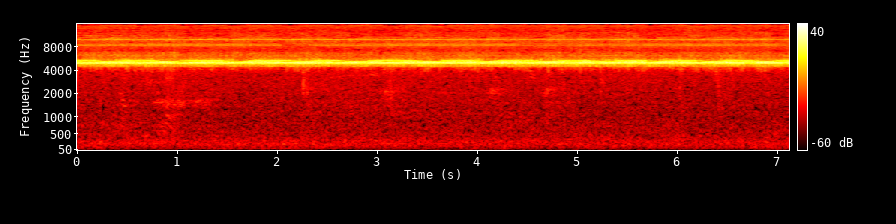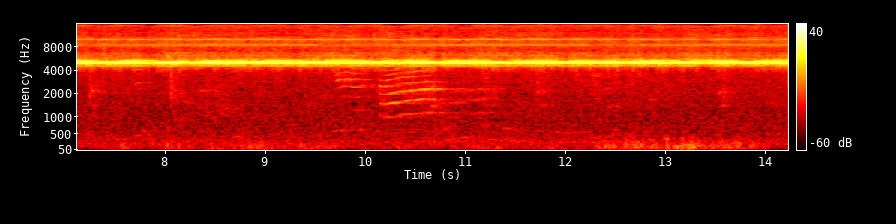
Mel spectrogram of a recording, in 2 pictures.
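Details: Autumn insects ring steadily in satoyama countryside, 2016, a level high-pitched drone throughout. Midway, a bird gives a short series of quick descending notes, and a soft low rumble rises near the end.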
